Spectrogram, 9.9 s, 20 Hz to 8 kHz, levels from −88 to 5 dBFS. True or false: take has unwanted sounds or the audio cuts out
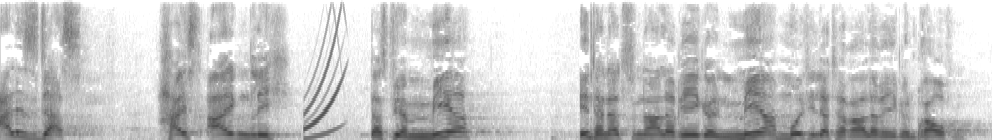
true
